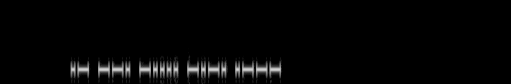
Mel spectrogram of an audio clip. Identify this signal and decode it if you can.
Morse code, heard as a keyed tone, about 34 wpm, 700 Hz. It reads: AG6CJ
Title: USA Call Signs - 5 Characters - Repeated 3x - 35wpm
